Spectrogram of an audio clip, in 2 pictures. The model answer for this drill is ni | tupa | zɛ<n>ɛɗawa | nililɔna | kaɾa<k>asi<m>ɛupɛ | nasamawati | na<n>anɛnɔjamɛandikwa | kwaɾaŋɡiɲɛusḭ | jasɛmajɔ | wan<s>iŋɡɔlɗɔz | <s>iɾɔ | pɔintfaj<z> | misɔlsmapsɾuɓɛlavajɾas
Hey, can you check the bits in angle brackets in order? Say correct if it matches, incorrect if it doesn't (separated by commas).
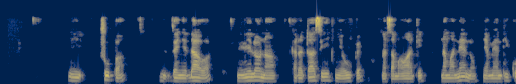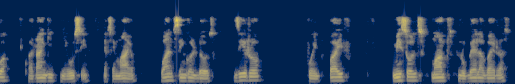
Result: incorrect, incorrect, incorrect, incorrect, correct, incorrect, incorrect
